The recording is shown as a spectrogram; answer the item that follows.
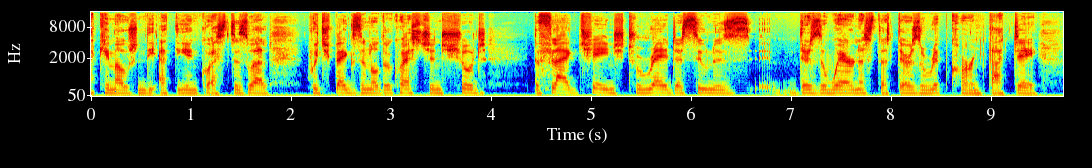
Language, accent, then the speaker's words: English; Ballybunion, Munster, Ireland; I grew up in Ballybunion by the sea.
